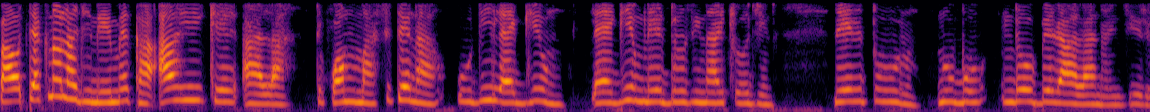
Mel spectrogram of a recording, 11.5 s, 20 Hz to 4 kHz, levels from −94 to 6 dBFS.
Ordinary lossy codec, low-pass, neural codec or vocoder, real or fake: none; 3.6 kHz; codec, 16 kHz in and 24 kHz out, 2.2 kbps, FireRedTTS-2 codec; fake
